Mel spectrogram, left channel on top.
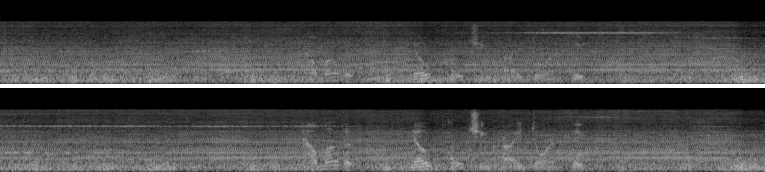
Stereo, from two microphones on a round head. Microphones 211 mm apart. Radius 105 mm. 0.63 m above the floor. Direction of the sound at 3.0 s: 65° right (ahead or behind).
